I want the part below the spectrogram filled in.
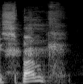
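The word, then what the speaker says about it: SPUMC: spunk. Is that how we're pronouncing it? – It is the most humiliating way to say it, so absolutely, spunk it is.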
